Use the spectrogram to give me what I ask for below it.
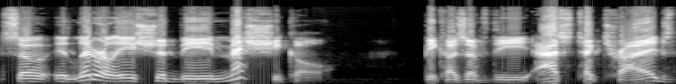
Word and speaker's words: Mexico: Mexico but the Eis the x is actually a sh sound so it literally should be Mexico because of the Aztec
